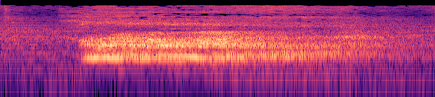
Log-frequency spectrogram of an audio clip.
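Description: A loud, bleat-like cry starting about half a second in and falling in pitch as it fades over a second or so, over background music.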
